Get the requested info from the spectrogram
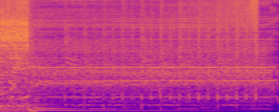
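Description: Heavy metal band track with a down-tuned seven-string electric guitar played through a high-gain amp profile. About half a second in, the full band drops away and a low chord is left ringing.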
